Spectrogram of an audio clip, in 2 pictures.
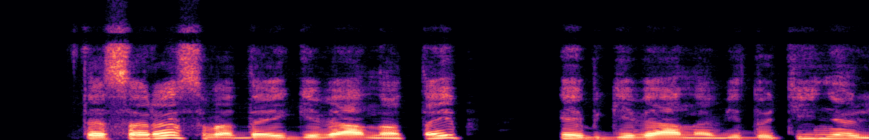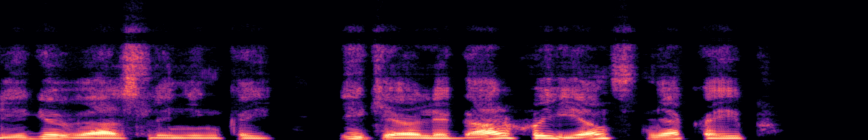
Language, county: Lithuanian, Vilnius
